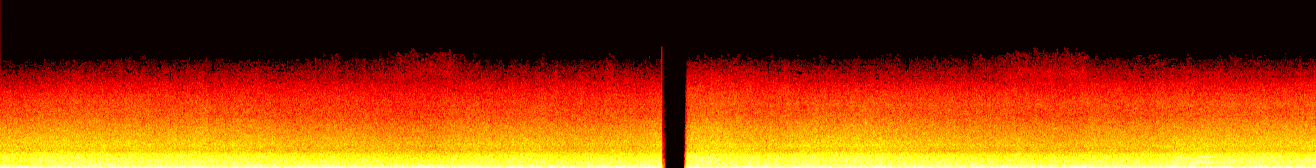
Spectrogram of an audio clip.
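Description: Steady low rumble of a ferry's engine under the rush of churning wake water at the stern. The sound cuts out for a split second about halfway through.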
